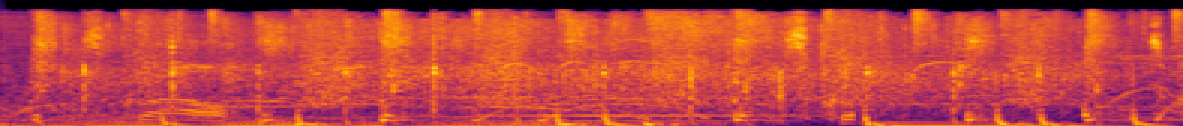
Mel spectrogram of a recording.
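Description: A loud, steady burst of audience applause, dense clapping from a large crowd mixed with cheers and whoops, filling the whole moment without pause.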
